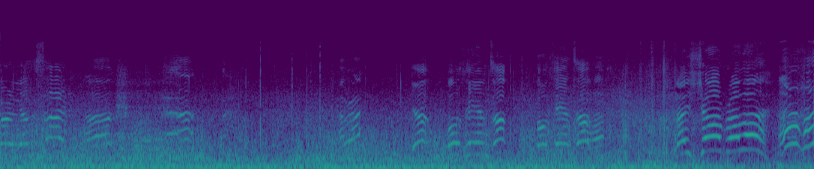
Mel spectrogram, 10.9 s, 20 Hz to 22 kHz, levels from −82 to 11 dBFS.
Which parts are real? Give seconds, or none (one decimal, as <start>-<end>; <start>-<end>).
0.0-1.5; 2.4-10.9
